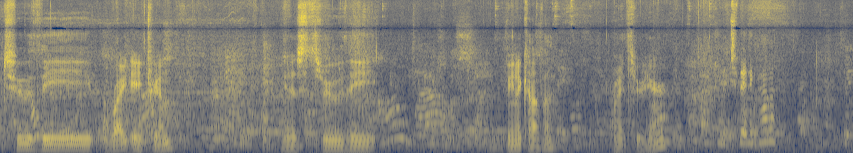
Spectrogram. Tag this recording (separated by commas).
Speech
